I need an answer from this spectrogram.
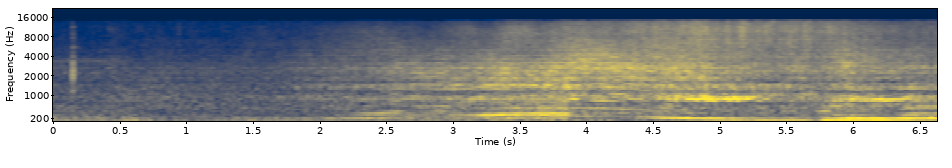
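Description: Honda S2000's four-cylinder engine accelerating and lifting off through a cone slalom. Its note climbs in pitch, drops back about halfway through, then climbs again near the end, growing louder as the car comes closer.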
